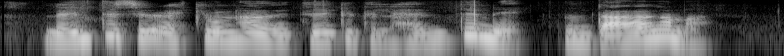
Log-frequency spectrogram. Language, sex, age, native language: Icelandic, female, 50-59, Icelandic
